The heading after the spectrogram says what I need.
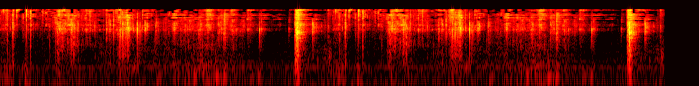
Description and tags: handling keys abruptly because in a hurry to open door keys falling on the ground and picking them up
hurry, field-recording, keys, key-ring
